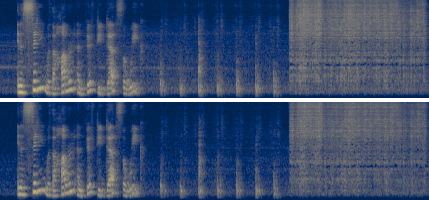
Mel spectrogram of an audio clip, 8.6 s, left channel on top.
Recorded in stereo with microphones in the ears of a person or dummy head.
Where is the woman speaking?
30° left (ahead or behind), 0.5 m; by 2.9 s 20° right (ahead or behind), 1.5 m.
